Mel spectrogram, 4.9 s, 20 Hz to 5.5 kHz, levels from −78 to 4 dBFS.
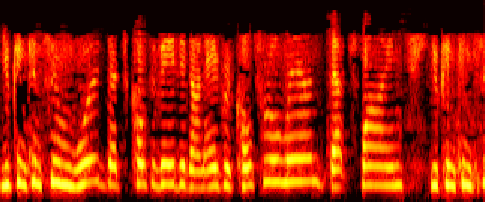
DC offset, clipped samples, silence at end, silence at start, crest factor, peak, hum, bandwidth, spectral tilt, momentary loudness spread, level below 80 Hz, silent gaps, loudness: under 0.1%; under 0.1%; 0 s; 0 s; 14 dB; -2 dBFS; none; 4.8 kHz; -8 dB/octave; 6 LU; -82 dBFS; none; -17 LUFS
